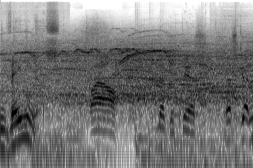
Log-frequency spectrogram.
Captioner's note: audience cheers and whistleS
